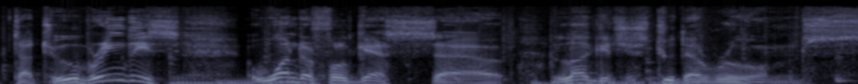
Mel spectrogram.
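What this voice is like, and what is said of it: Imitates another person's voice. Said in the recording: “my Ricardo Montalban impression”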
